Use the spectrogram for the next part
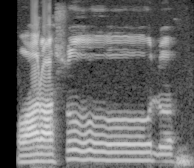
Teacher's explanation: را کو زبر کی وجہ سے موٹا پڑھیں گے. سو، واو مدہ ہے، ایک الف کے برابر کھینچ کر پڑھیں گے.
